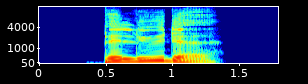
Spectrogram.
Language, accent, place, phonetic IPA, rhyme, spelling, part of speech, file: German, Germany, Berlin, [bəˈlyːdə], -yːdə, belüde, verb, De-belüde.ogg
- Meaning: first/third-person singular subjunctive II of beladen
